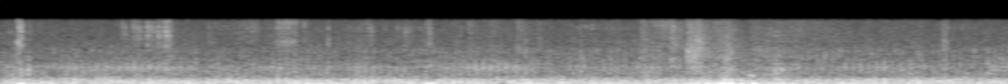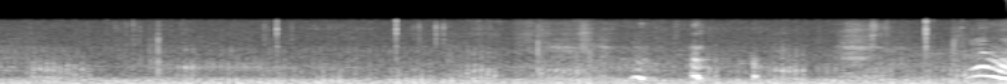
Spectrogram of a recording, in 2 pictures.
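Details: Male cat Momotaro, unrelated to the litter, lets three of Daisy's kittens nurse on him indoors while giving them kisses. His happy purring is a steady, low rumbling drone throughout, with a few faint small squeaks near the end.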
